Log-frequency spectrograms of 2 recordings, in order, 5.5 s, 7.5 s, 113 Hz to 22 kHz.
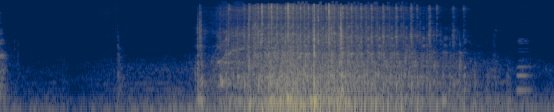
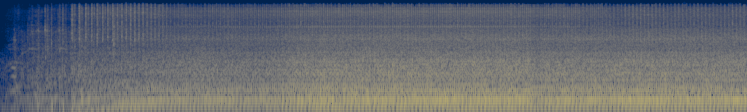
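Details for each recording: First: Off-brand Garden Line lawn mower, engine made in 2017 (about 7 years old), new spark plug and gasoline sprayed into carb: catches for about a second with uneven putter then dies; weak start. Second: Garden Line lawn mower, warm after about three minutes of running: catches quickly on restart and settles into a steady, even buzz with no hunting; normal warm start, though cold starting is hard and valve lash is to be checked.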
